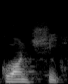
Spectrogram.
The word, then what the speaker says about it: Guangxi: Guanxi, pronounced Guangxi.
